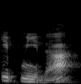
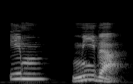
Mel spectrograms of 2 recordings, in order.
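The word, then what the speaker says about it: 입니다: harus paham dulu bahwasanya untuk tulisannya ibnida tapi kita membacanya adalah imnida ya Jadi yang perubah adalah miem e bep ketemu dengan Nien ini ya bieep di akhir ketemu dengan Nien maka si bep berubah bunyi jadi m Oke Di situ tulisannya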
